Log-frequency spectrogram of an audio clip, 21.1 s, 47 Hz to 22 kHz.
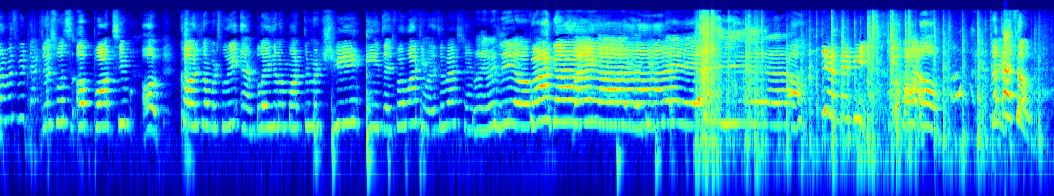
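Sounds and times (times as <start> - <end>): child singing: 5.5 - 16.0.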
